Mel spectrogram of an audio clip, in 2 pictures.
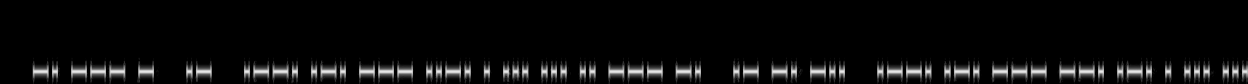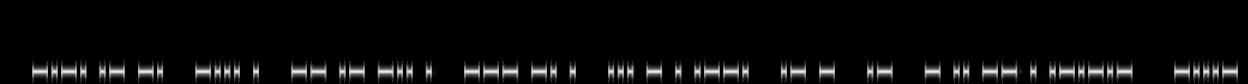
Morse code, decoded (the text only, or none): NOT A PROFESSION AND PROGRESS CAN BE MADE ONE STEP AT A TIME. <BT>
